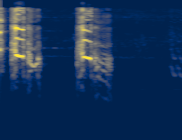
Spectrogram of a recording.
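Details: A partridge pair (teetar) gives two quick, harsh, squeaky double-syllable calls in rapid succession, loud and close, with a faint softer note at the end.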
